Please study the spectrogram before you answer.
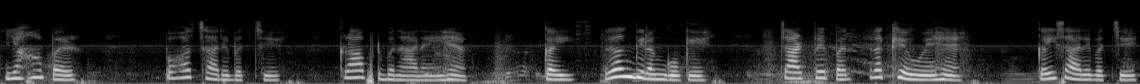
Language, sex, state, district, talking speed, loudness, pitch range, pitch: Hindi, female, Bihar, Jahanabad, 105 wpm, -18 LUFS, 210-290 Hz, 225 Hz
